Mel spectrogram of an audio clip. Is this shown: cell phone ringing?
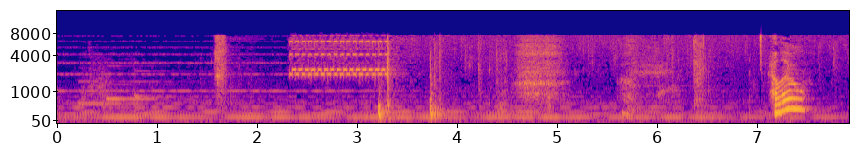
yes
